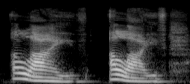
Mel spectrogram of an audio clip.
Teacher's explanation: Atenção que esse A inicial, ele tem que aparecer, mas ele não tem ênfase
